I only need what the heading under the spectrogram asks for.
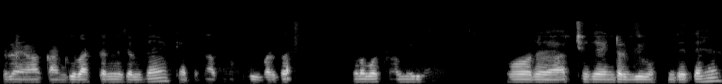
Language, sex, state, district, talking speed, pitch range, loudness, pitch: Hindi, male, Uttar Pradesh, Jyotiba Phule Nagar, 155 wpm, 115-125 Hz, -21 LUFS, 120 Hz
